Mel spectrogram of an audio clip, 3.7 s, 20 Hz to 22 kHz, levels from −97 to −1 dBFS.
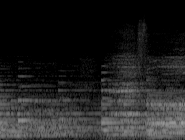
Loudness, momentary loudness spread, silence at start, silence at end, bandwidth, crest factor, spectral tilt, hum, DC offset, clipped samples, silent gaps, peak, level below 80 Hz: -49 LUFS; 13 LU; 0 s; 0 s; 13 kHz; 16 dB; -6.5 dB/octave; none; under 0.1%; under 0.1%; none; -34 dBFS; -80 dBFS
